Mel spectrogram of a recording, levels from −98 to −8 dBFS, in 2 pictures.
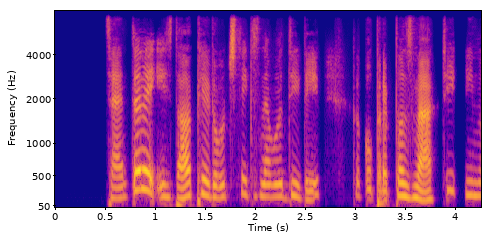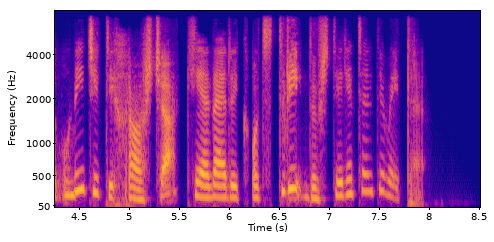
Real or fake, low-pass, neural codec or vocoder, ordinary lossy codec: fake; 7.2 kHz; codec, 16 kHz, 0.5 kbps, X-Codec, HuBERT features, trained on general audio; none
